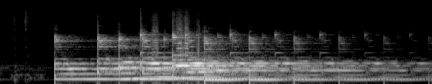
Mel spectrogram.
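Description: Music with heavy reverb applied in the LMMS mixer: sustained tones entering one after another, each note ringing out and decaying into a lingering wash of echo.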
